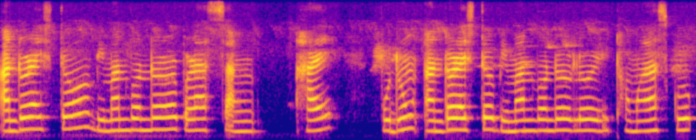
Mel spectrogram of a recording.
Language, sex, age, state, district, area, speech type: Assamese, female, 30-45, Assam, Dhemaji, rural, read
